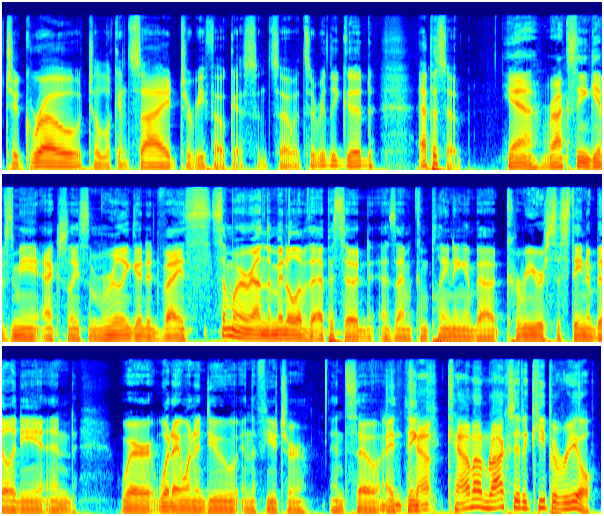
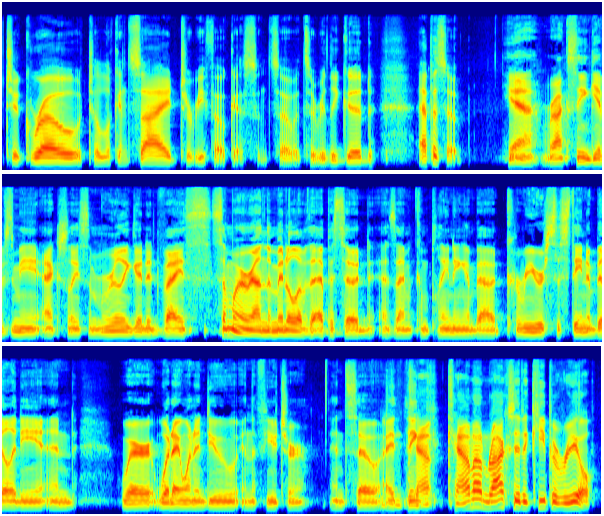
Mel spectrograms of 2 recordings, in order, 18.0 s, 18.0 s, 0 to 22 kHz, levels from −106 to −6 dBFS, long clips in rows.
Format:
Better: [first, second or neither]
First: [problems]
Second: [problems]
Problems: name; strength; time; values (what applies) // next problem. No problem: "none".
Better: first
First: none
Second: thin; somewhat; fading below 300 Hz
